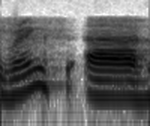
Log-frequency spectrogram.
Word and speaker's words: Rienks: Was it Rienks? – Yes, sir. The E is silent. – Okay. So Steve Rienks,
